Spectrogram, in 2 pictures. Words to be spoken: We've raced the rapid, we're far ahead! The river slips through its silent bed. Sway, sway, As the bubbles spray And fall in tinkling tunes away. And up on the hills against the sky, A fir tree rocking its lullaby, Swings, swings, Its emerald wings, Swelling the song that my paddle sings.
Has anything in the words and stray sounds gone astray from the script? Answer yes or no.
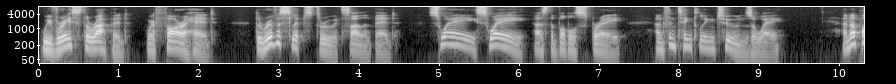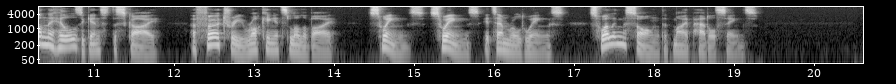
yes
